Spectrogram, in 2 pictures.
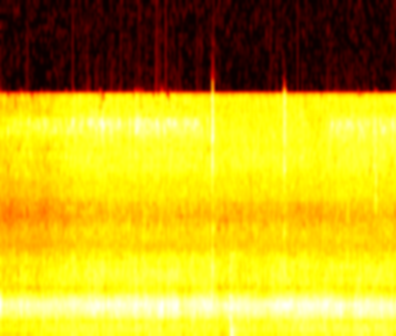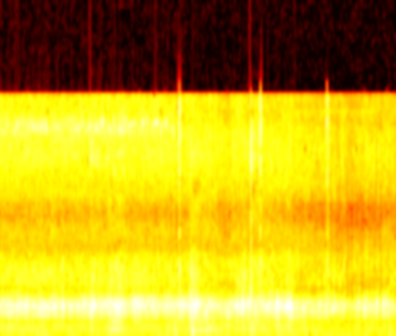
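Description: Steady rolling noise of a bicycle ridden along a gravel canal trail: tyre hiss with a few faint clicks.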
